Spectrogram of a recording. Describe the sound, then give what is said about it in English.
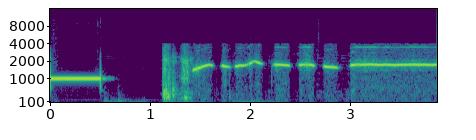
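A short electronic beep, then a breathy puff of air gives way to someone whistling: several short, wavering notes followed by one long, steady held whistle, fairly loud. “Can't believe you don't know how to whistle.”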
